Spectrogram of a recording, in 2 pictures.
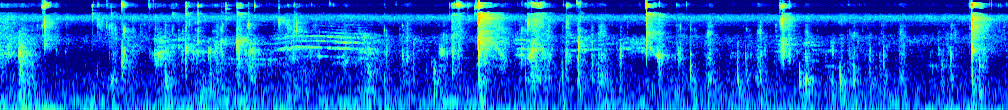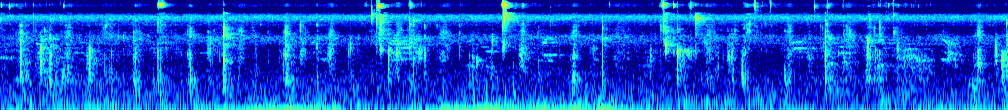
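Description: Close-miked chewing of soft sticky rice, with wet mouth smacks and sharp clicks scattered irregularly throughout.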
